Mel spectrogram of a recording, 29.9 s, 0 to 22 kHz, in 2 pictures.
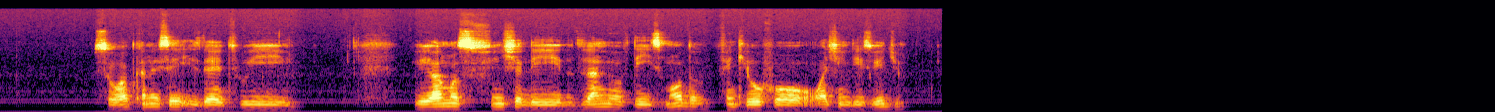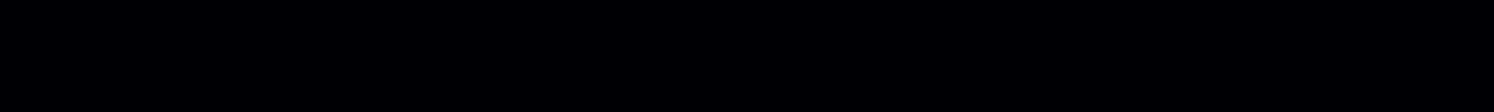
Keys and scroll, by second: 1.4 Delete, 8.9 Home.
